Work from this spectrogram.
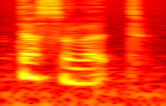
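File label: "desolate", American English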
